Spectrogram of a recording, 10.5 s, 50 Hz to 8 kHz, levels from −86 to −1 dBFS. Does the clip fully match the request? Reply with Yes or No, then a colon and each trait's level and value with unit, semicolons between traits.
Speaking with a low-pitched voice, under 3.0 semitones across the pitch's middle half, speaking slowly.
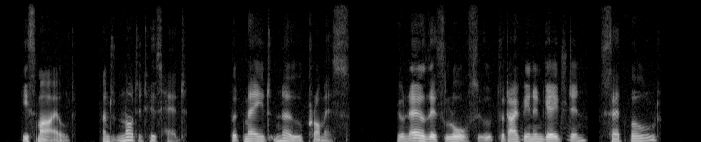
Yes: low, 125 Hz; narrow, 2.5 semitones; slow, 120 wpm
